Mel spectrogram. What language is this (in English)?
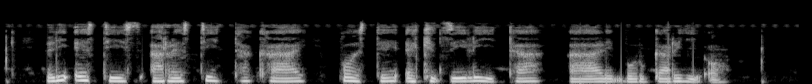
Esperanto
